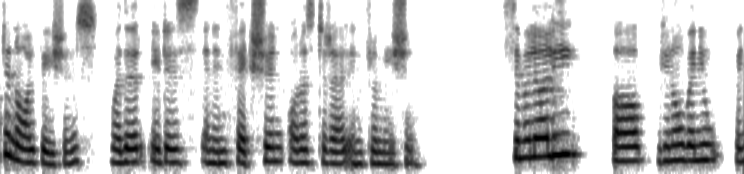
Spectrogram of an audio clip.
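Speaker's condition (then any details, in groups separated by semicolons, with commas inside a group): No condition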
